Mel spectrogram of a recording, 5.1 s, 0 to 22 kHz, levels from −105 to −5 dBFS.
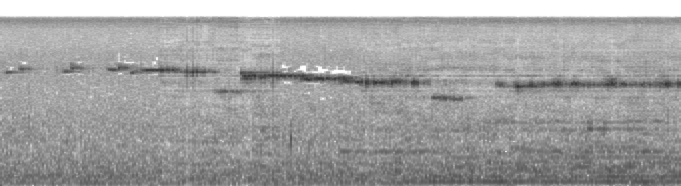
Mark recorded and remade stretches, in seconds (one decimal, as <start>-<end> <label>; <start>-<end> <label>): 0.0-1.2 recorded; 1.2-2.1 remade; 2.1-2.7 recorded; 2.7-5.1 remade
